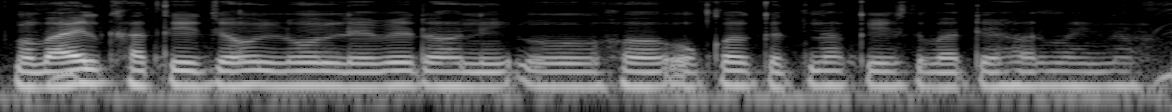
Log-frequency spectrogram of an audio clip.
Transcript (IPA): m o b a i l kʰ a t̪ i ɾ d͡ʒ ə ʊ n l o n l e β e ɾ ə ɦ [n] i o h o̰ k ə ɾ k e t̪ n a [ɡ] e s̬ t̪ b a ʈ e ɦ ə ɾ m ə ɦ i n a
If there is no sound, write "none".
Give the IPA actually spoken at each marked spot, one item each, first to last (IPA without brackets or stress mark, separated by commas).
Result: n, k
